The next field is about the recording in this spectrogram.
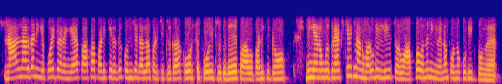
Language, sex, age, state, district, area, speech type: Tamil, female, 30-45, Tamil Nadu, Namakkal, rural, conversation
